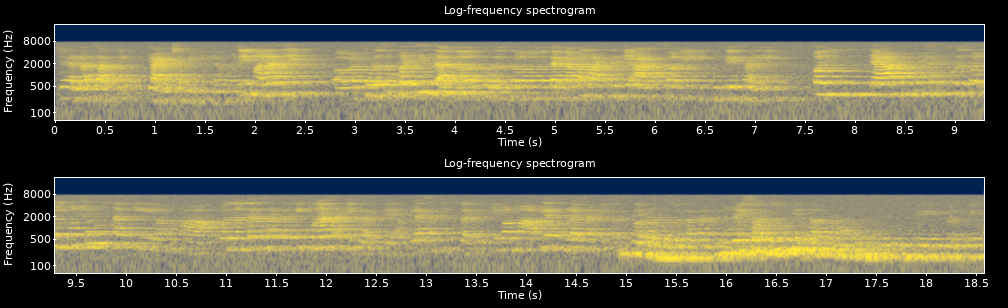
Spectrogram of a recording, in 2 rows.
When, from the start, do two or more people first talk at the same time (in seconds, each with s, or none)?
14.9 s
